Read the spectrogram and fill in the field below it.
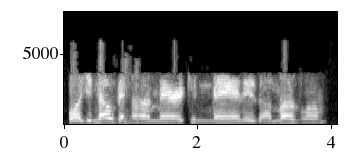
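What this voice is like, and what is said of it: Imitates another person's accented voice. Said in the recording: “About that tone of voice, too. You know, tone of voice with the accent.”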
